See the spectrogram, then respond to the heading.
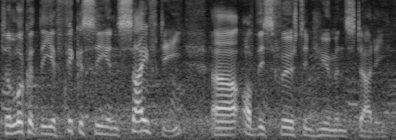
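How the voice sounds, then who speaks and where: With an Australian accent, a man talks at a fairly high pitch. He goes at a fairly quick pace over noticeable background noise. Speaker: cardiologist. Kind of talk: interview.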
